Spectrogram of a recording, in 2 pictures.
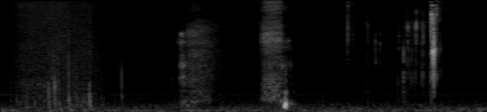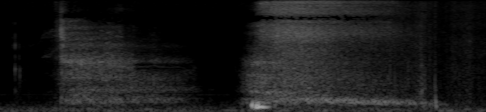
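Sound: yawn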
